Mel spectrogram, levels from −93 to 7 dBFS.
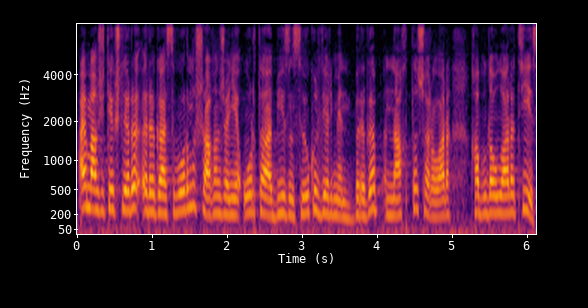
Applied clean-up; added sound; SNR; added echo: none; none; none; none.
